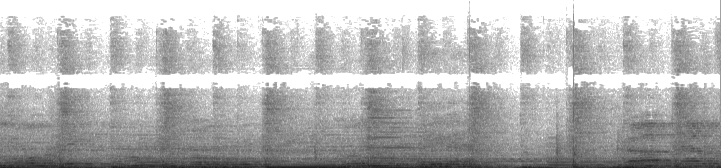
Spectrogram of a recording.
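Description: Two women singing into handheld microphones over accompanying music with a steady beat, amplified through a PA.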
